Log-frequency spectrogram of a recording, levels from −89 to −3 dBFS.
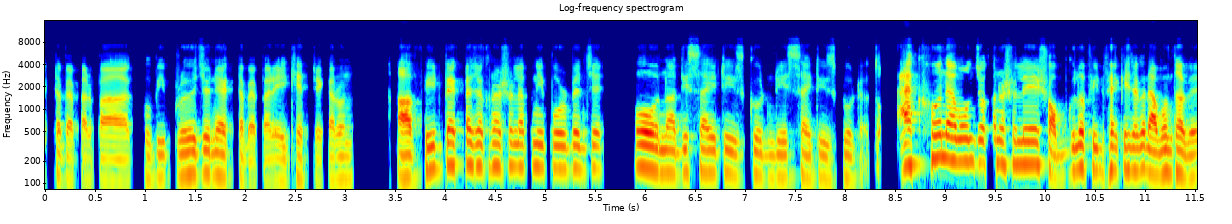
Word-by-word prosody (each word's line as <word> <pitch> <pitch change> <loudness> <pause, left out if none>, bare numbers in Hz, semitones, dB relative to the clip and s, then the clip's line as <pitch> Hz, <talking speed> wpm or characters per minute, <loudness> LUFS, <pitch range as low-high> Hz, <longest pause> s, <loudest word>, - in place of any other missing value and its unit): একটা - - -7
ব্যাপার - - -4
বা 110 - +1 0.3
খুবই 120 +1 -6
প্রয়োজনীয় 130 0 +1
একটা 115 - -6
ব্যাপার 105 +1 -4
এই 105 - -5
ক্ষেত্রে। 110 -3 -6
কারণ 115 +1 -3 0.6
আ - - +10 0.2
feedback 160 +3 +1
টা - - +4
যখন 170 +1 -2
আসলে 170 +1 -3
আপনি 170 0 -2
পড়বেন 160 -1 +1
যে, 165 - 0 0.4
ও - - +6 0.2
না 140 - +2
this 145 0 -3
side 140 -1 0
is 120 - -6
good, 130 -3 -3
this 120 -1 -3
side 115 -3 -3
is 105 - -7
good. 115 -3 -5 0.2
তো - - -6 0.3
এখন 220 +6 +1
এমন 200 0 +3
যখন 190 +1 -2
আসলে 185 0 0 0.2
সবগুলো 125 +7 +2
feedback 150 0 -1
ই 155 - +1
যখন 155 0 +2
এমন 140 +2 +2
ত - - +2
হবে 120 0 0
140 Hz, 210 wpm, -25 LUFS, 120-165 Hz, 0.6 s, আ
